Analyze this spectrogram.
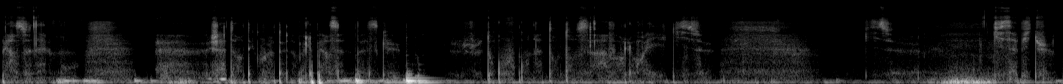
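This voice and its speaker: Whispering at a moderate pace, a woman is heard through noticeable background noise. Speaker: ASMR creator and makeup enthusiast. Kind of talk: casual talk to camera, ASMR introduction. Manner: soft, close-mic whisper.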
